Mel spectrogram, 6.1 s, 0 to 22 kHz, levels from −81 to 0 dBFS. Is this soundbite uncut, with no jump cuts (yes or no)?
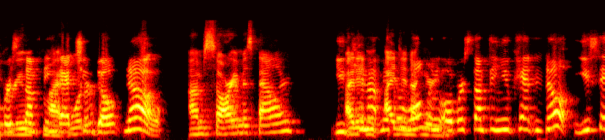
yes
